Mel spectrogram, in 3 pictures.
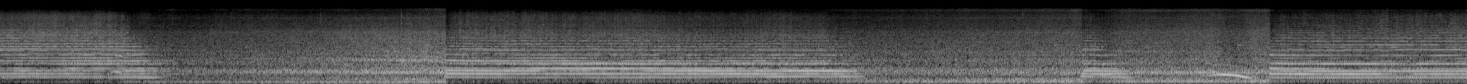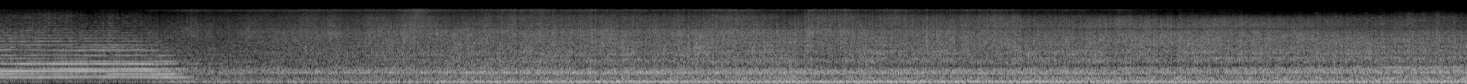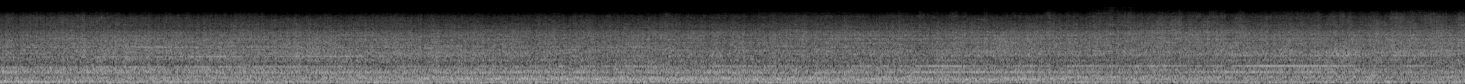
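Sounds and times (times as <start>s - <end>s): locomotive air horn: 0.0s - 1.9s, 4.4s - 8.8s, 10.8s - 11.5s, 12.2s - 16.8s, 38.5s - 39.3s, 41.5s - 43.6s
locomotive engine noise: 0.0s - 43.9s
train rumbling past: 0.0s - 43.9s
wheels clacking on rails: 2.0s - 43.9s.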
